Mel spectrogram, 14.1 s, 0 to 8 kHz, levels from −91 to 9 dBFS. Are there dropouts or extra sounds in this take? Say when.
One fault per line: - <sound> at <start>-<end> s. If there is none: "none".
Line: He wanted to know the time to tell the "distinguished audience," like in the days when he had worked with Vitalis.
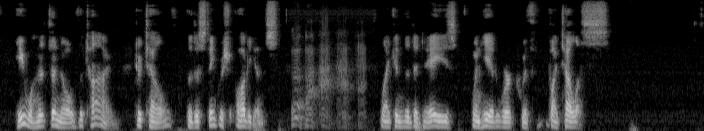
- laugh at 5.8-7.4 s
